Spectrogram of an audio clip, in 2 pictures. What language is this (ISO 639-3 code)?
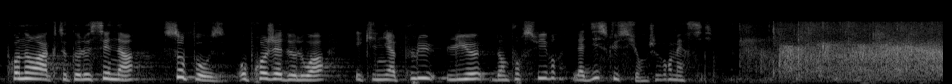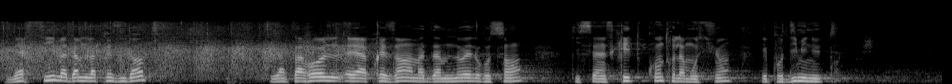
fra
